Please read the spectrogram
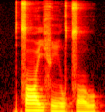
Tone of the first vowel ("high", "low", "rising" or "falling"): high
